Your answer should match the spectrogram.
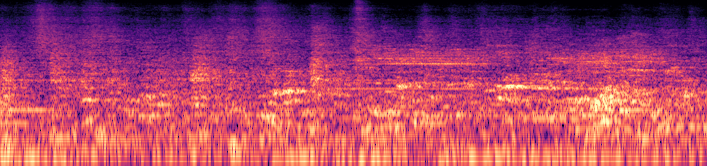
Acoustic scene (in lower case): cafe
